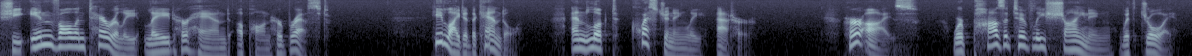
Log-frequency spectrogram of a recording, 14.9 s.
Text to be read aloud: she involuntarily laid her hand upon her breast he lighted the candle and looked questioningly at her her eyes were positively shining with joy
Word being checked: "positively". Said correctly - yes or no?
yes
